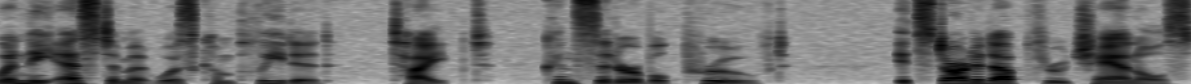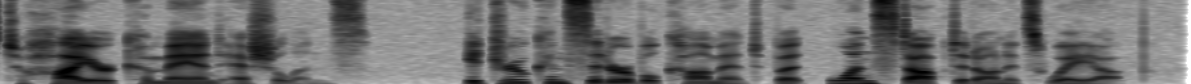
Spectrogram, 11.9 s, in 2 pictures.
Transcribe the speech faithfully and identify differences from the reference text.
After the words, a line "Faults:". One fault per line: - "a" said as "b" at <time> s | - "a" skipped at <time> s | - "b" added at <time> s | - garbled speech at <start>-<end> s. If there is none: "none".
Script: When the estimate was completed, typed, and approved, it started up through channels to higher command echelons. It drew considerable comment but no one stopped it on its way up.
When the estimate was completed, typed, considerable approved, it started up through channels to higher command echelons. It drew considerable comment but one stopped it on its way up.
Faults:
- "and" said as "considerable" at 2.7 s
- "no" skipped at 10.1 s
